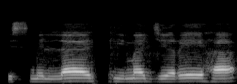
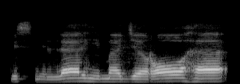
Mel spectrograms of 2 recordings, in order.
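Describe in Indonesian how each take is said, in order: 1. Vokal setelah r condong ke e. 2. Vokal setelah r biasa dan terbuka. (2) "dia bacanya"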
